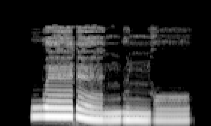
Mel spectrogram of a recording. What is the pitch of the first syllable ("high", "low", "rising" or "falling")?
high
